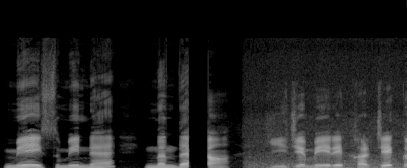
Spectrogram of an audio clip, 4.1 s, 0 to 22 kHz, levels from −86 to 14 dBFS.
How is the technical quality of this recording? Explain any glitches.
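The recording has two problems: processing artifacts throughout and an input change partway in.

The noise suppressor artifacts run through the whole clip. The suppressor pulls down whatever bands it judges to be steady noise by about 15 dB, frame by frame, so the background dips in the gaps and swells under the speech.

From 1.89 s the input switched to a poorer device. You hear a 200 ms dropout, then the band narrows, so the top end goes duller. There's a new noise floor roughly 30 dB under the speech, but the level stays about the same. That's most likely the system swapping microphones.

Around 2.5 s the room noise itself climbs about 23 dB, still sitting about 20 dB below the speech.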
